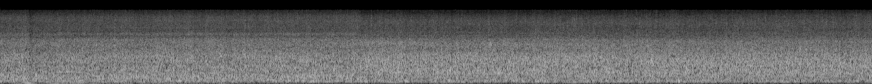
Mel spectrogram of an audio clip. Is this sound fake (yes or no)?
no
